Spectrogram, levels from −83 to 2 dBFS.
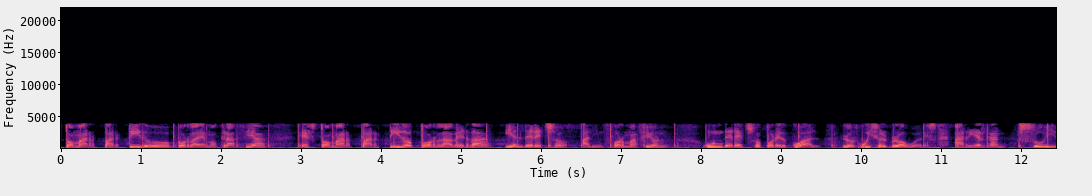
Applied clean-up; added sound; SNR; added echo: none; Walk, footsteps; 4 dB; none.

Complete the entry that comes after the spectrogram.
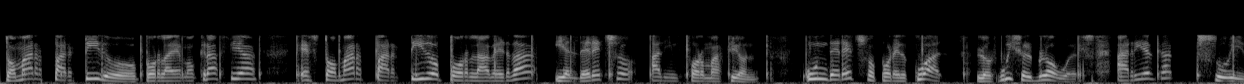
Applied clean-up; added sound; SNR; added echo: neural diffusion model UNIVERSE++.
